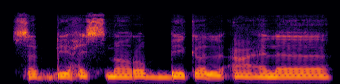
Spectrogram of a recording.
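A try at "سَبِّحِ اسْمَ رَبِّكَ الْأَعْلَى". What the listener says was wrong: A'la, huruf ainnya jangan goyang. Huruf ain tasydidnya jangan ada goyang-goyang kayak qalqalah dan sebagainya.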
